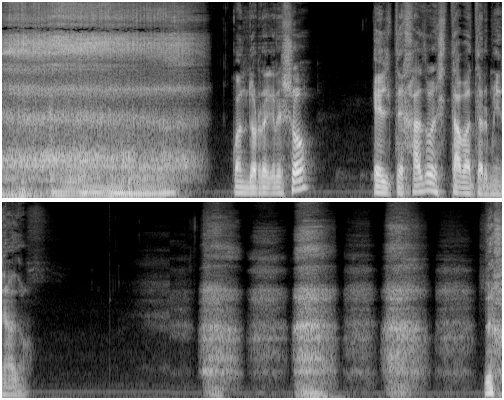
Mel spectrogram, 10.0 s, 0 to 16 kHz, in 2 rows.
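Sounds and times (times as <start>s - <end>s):
person acting out heavy breathless panting after exertion: 0.0s - 2.1s, 6.6s - 9.8s
speech: 2.3s - 5.4s.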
